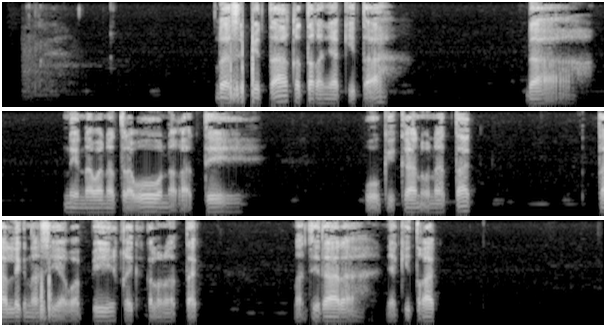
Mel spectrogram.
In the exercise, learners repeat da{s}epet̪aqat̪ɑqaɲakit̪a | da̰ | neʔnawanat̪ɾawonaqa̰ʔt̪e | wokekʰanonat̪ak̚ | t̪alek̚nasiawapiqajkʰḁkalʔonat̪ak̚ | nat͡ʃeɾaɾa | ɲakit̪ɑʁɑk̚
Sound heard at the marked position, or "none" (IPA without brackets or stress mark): s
